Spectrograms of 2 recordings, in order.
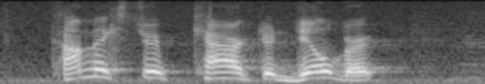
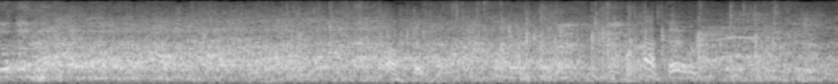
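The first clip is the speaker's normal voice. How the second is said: airy laugh at the clipping; breathy laugh. Real, not acted. Host cracks up at a newspaper quote, breathy laugh.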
